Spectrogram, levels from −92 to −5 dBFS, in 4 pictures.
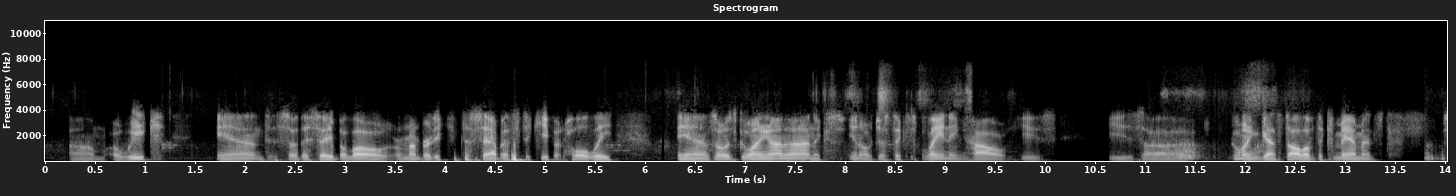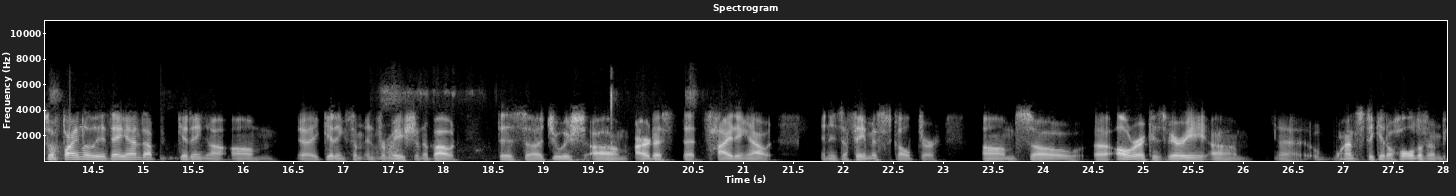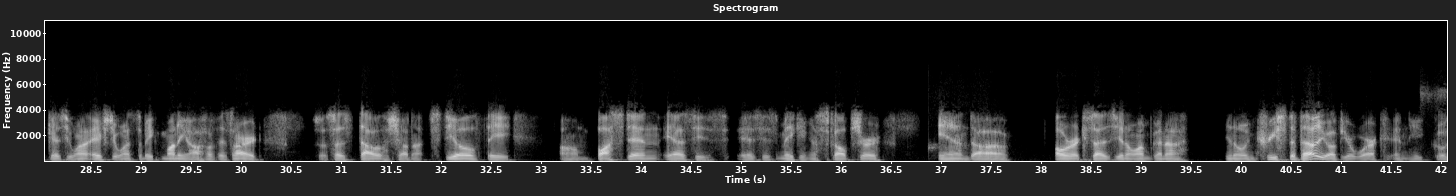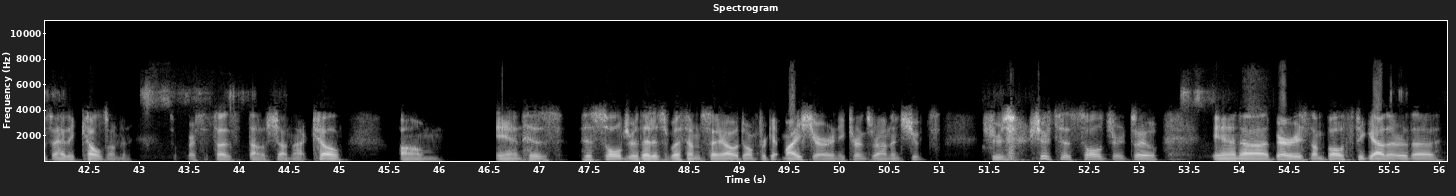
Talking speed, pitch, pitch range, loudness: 190 wpm, 105 Hz, 95-115 Hz, -27 LUFS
